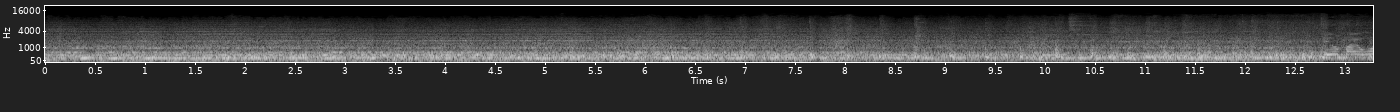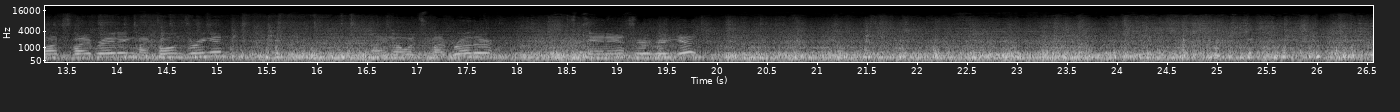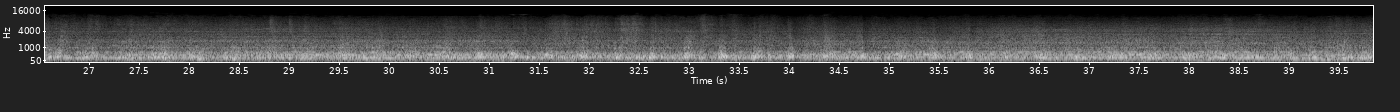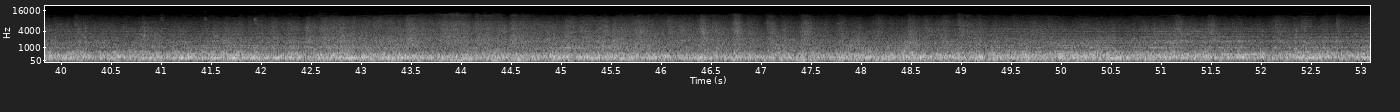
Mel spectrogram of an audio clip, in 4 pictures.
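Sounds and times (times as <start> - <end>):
freight train rumbling past: 0.0 - 53.0
wheels clicking over rail joints: 14.0 - 16.6, 39.0 - 50.1.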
